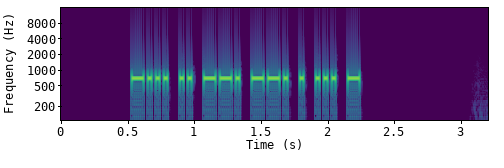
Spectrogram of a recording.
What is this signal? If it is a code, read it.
Morse code, heard as a keyed tone, about 40 wpm, 700 Hz. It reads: BIGGEST
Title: Sets of 4 Words - New Word Drill - 40wpm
